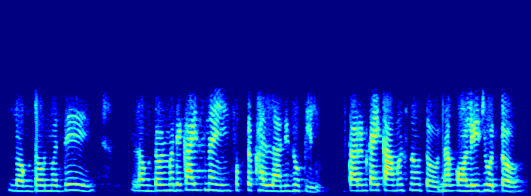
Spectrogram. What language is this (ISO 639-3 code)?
mar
